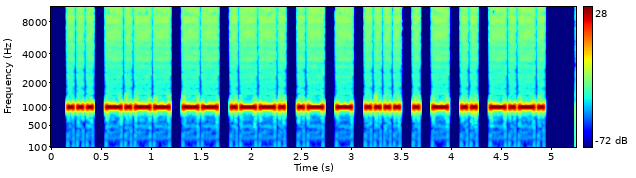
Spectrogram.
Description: Morse code, heard as a keyed tone, about 25 wpm, 1000 Hz. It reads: SYMPATHETIC
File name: qotdfiles / 25wpm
